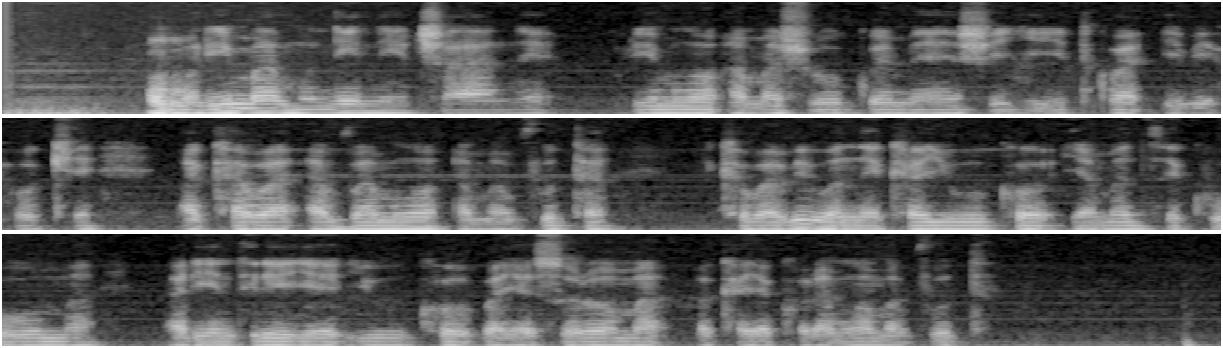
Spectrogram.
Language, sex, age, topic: Rundi, male, 25-35, agriculture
